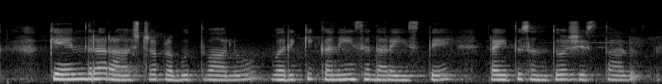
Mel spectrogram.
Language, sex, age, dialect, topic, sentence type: Telugu, female, 18-24, Utterandhra, agriculture, statement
